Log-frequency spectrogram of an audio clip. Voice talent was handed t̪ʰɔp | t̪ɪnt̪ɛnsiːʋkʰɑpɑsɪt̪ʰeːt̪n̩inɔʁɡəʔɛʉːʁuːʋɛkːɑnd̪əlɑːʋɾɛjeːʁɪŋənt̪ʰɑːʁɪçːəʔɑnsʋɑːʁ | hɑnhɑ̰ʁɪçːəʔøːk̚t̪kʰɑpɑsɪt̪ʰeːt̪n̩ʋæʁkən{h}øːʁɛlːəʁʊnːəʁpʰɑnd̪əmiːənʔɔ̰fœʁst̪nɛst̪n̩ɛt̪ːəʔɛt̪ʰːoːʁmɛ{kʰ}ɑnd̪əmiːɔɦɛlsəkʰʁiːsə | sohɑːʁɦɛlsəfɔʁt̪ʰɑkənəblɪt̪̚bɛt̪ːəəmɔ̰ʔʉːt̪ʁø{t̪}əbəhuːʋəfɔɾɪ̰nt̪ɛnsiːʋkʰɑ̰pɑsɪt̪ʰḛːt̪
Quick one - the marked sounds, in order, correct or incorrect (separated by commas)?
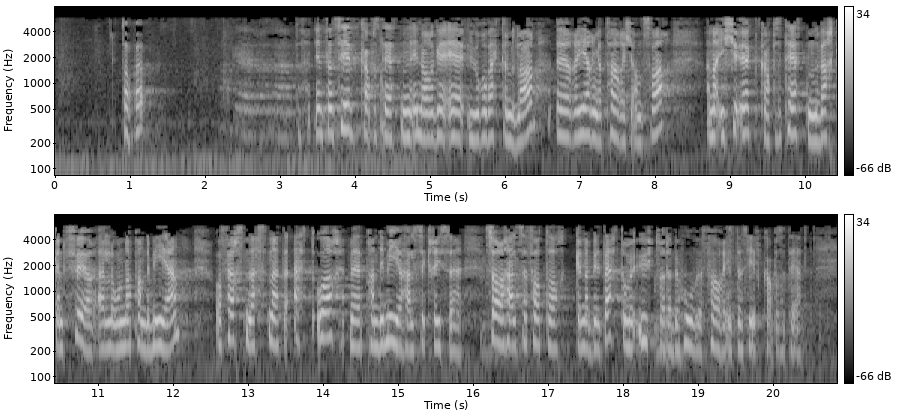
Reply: incorrect, incorrect, incorrect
